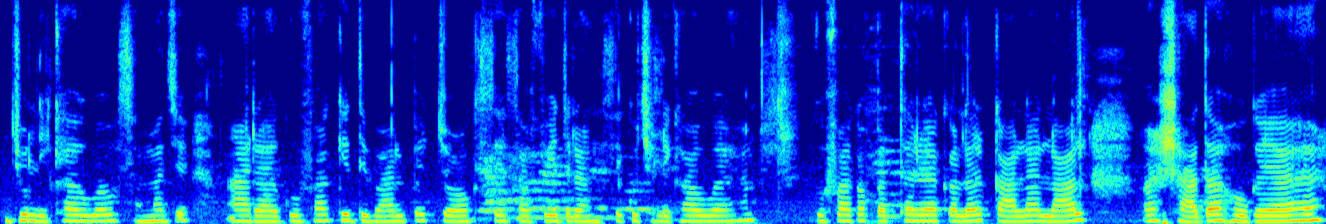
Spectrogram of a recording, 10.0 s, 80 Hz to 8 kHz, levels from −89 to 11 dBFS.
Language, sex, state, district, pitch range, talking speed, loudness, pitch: Hindi, female, Andhra Pradesh, Guntur, 195-210 Hz, 200 wpm, -25 LUFS, 200 Hz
